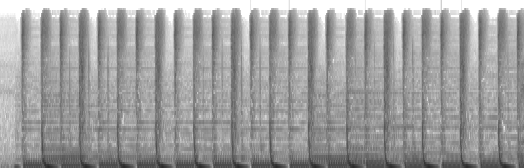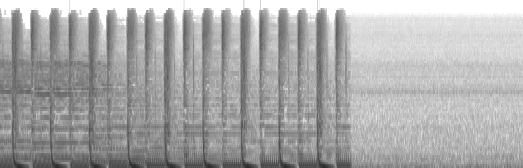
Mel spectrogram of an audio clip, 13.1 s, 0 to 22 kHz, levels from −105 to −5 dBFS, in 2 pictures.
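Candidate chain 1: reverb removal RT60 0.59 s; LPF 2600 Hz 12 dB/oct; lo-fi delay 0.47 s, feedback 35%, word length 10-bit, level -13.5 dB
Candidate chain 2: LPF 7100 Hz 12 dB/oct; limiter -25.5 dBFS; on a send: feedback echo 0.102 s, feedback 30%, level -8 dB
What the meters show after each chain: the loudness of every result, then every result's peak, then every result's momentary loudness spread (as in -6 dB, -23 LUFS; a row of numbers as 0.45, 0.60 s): -36.0, -36.0 LUFS; -19.5, -23.5 dBFS; 4, 2 LU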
